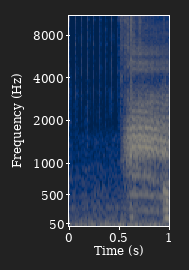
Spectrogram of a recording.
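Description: In the video game Tick Tock: A Tale For Two, a raven caws once, a rasping call that follows a brief run of faint ticking pulses.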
